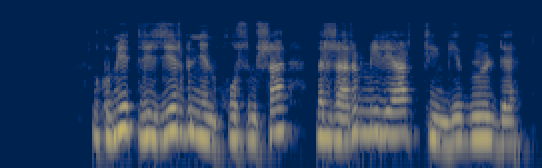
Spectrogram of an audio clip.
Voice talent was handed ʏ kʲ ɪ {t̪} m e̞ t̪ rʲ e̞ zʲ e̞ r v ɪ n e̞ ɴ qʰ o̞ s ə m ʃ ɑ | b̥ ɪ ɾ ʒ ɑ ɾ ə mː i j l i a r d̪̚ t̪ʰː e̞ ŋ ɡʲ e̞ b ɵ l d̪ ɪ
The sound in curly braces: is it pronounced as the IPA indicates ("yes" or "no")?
no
